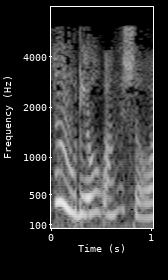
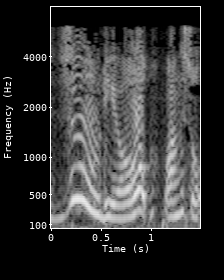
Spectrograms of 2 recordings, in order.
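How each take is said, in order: First: The first syllable is stressed, the last three run together. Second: The first two syllables form a group before the last two. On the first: The speaker calls it wrong. "入这一声很重音啊，流亡所三个字连起来" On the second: The speaker calls it right. "是入流亡所"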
